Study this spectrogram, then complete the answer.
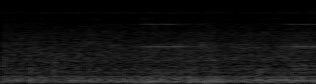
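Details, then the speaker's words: Washing machine giving short high beeps over a low rumble, signalling the cycle is not finished because the water is not draining; button must be pressed repeatedly until water comes out. "You hear that little beeping sound? That's telling me it's not done. And that the water's not coming out."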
